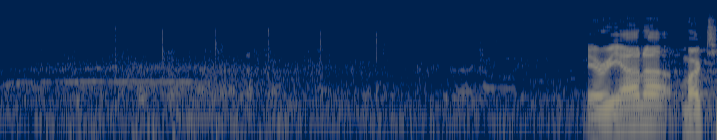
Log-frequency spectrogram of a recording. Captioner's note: cheering, applause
